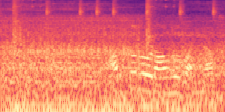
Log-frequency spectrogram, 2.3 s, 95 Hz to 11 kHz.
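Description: Yamaha sport motorcycle being ridden at about 45 km/h: a steady low engine and wind rumble on the onboard microphone.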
